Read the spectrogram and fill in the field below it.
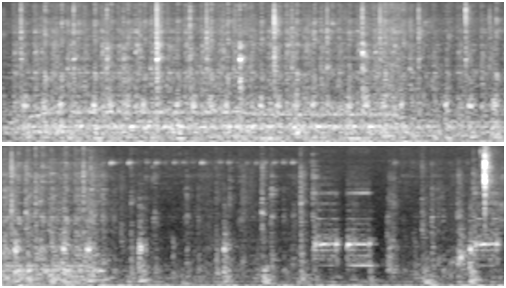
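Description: A sewing machine runs steadily for about six seconds while stitching an egg-shaped applique, then stops and gives a few short stitch bursts and clicks as the needle is set for turning.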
